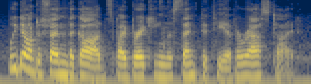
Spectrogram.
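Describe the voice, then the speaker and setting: A pious farmer, polite yet stubborn, speaking flatly and firmly, as a woman reader puts him on. The voice sits a bit below her narration. It belongs in a storybook reading. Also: lowish voice, brisk, a little hiss or hum, natural voice. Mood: firm courteous. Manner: firm, flat, stubborn. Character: stubborn, pious middle-aged male farmer.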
